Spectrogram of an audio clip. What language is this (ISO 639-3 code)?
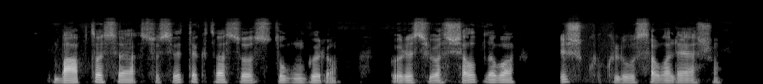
lit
